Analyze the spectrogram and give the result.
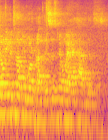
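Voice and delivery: ordinary talk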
